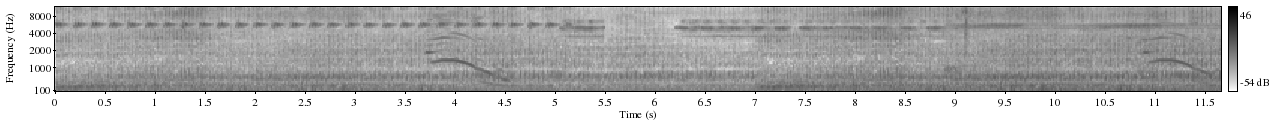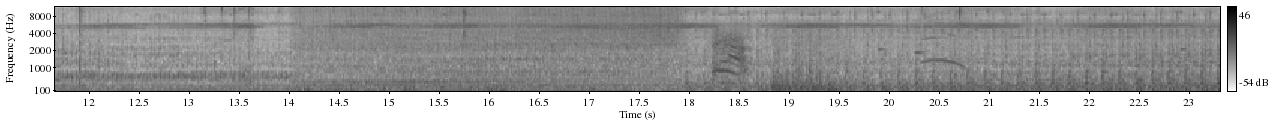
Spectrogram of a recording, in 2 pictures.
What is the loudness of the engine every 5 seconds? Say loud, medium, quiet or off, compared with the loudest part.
medium, medium, medium, loud, loud.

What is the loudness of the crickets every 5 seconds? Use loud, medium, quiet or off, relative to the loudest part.
medium, medium, loud, loud, loud.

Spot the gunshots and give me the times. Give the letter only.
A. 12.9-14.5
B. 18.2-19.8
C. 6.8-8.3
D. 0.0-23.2
B.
